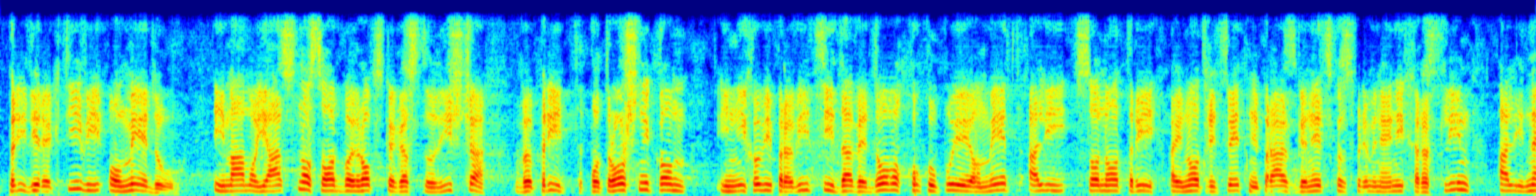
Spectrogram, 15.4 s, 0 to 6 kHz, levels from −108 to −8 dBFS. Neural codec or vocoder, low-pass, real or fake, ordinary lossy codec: vocoder, 22.05 kHz, 80 mel bands, WaveNeXt; 5.4 kHz; fake; none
